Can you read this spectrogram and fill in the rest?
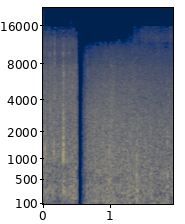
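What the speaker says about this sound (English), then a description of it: "It's just raining too bad" Heavy rain pours steadily in a Costa Rican rainforest near the hanging bridges of a lodge, a dense close hiss with a brief dropout midway.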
